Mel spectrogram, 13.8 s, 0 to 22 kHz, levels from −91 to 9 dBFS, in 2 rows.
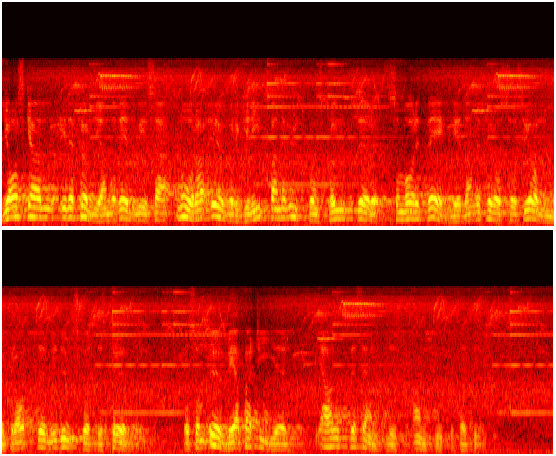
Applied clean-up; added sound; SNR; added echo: none; Bird / Bell; 16 dB; reverberation time 1.6 s.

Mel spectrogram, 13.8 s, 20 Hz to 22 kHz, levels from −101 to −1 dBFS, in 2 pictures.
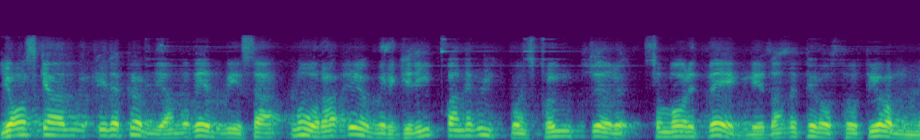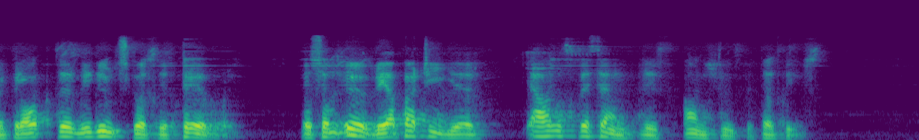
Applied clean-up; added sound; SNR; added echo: neural mask model DeepFilterNet 3.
